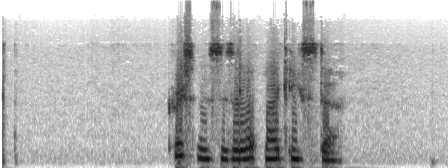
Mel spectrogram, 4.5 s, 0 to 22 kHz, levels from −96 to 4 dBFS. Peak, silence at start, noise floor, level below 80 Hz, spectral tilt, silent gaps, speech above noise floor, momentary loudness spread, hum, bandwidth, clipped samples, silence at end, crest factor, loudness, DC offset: 0 dBFS; 1.7 s; -53 dBFS; -48 dBFS; -2.5 dB/octave; none; 46 dB; 15 LU; none; over 20 kHz; 0.4%; 1.05 s; 12 dB; -7 LUFS; under 0.1%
